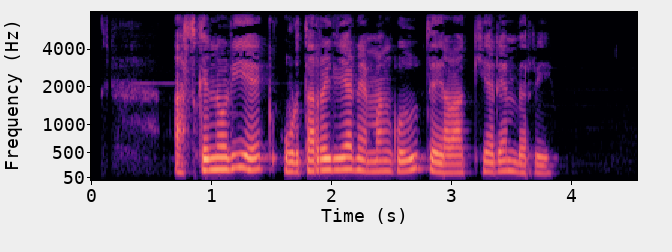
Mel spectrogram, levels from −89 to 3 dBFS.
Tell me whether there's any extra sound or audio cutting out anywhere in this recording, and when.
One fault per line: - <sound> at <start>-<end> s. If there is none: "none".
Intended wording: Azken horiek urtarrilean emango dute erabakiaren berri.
none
